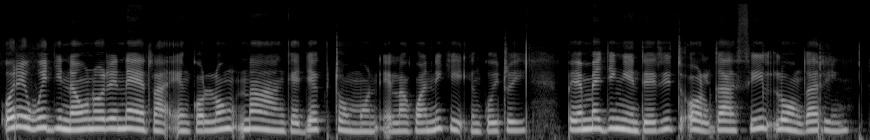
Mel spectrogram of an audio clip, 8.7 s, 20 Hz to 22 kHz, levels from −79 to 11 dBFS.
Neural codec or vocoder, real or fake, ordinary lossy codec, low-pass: autoencoder, 48 kHz, 128 numbers a frame, DAC-VAE, trained on Japanese speech; fake; none; 19.8 kHz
